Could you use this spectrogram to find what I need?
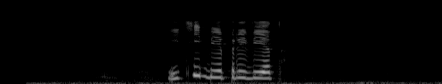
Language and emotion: Russian, positive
